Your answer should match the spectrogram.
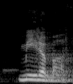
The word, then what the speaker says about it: Medema: Medema, thank you. I say it wrong every time.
